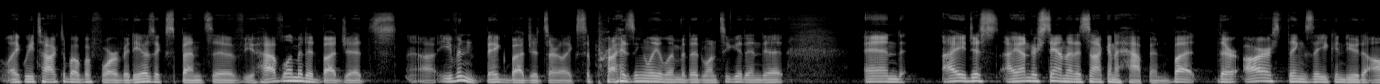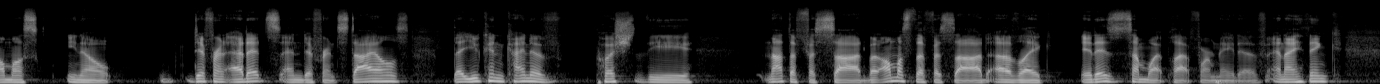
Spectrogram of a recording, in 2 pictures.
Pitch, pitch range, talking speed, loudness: 115 Hz, 100-135 Hz, 165 wpm, -24 LUFS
